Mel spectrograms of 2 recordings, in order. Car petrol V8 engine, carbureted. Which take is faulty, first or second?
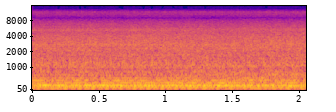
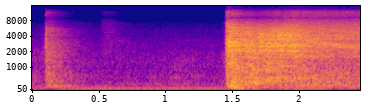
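second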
